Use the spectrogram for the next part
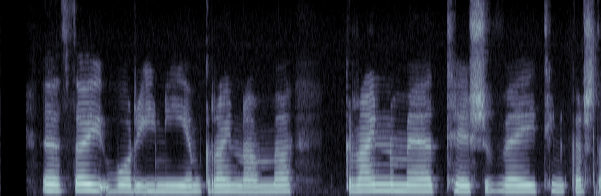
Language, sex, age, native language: Icelandic, female, 11, Icelandic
